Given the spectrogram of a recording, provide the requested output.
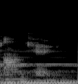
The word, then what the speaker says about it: Ankheg: How did you pronounce that monster name again? Ankeg? – Ankeg. A-N-K-H-E-G. – I think I may have read about these creatures somewhere.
